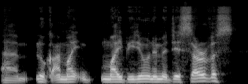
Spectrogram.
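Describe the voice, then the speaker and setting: A man's voice: medium pitch, brisk, a little mellow, no room sound, clean studio sound. An Irish man on a football podcast panel, giving firm opinions with lots of "um" and "you know". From Ireland. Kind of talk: casual football podcast chat.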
